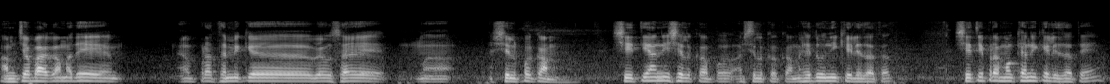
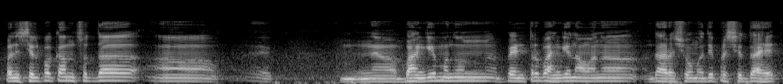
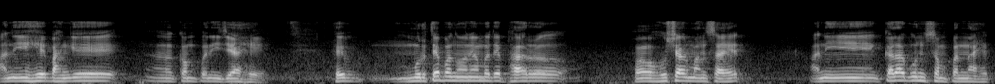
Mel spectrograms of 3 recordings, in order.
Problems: none marked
